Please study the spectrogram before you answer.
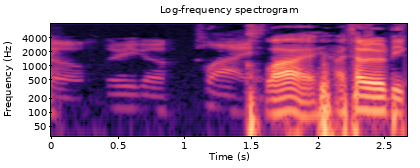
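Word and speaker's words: Klaj: terrible he put up 28 points and then Clash back was is my stream who who got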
